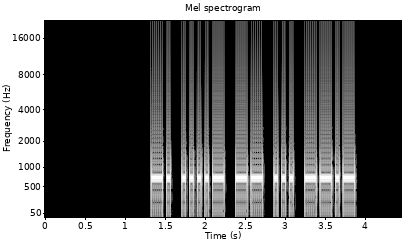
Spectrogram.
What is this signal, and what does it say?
Morse code, heard as a keyed tone, about 25 wpm, 700 Hz. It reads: N4MSQ
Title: USA Call Signs Repeated 2x 25wpm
